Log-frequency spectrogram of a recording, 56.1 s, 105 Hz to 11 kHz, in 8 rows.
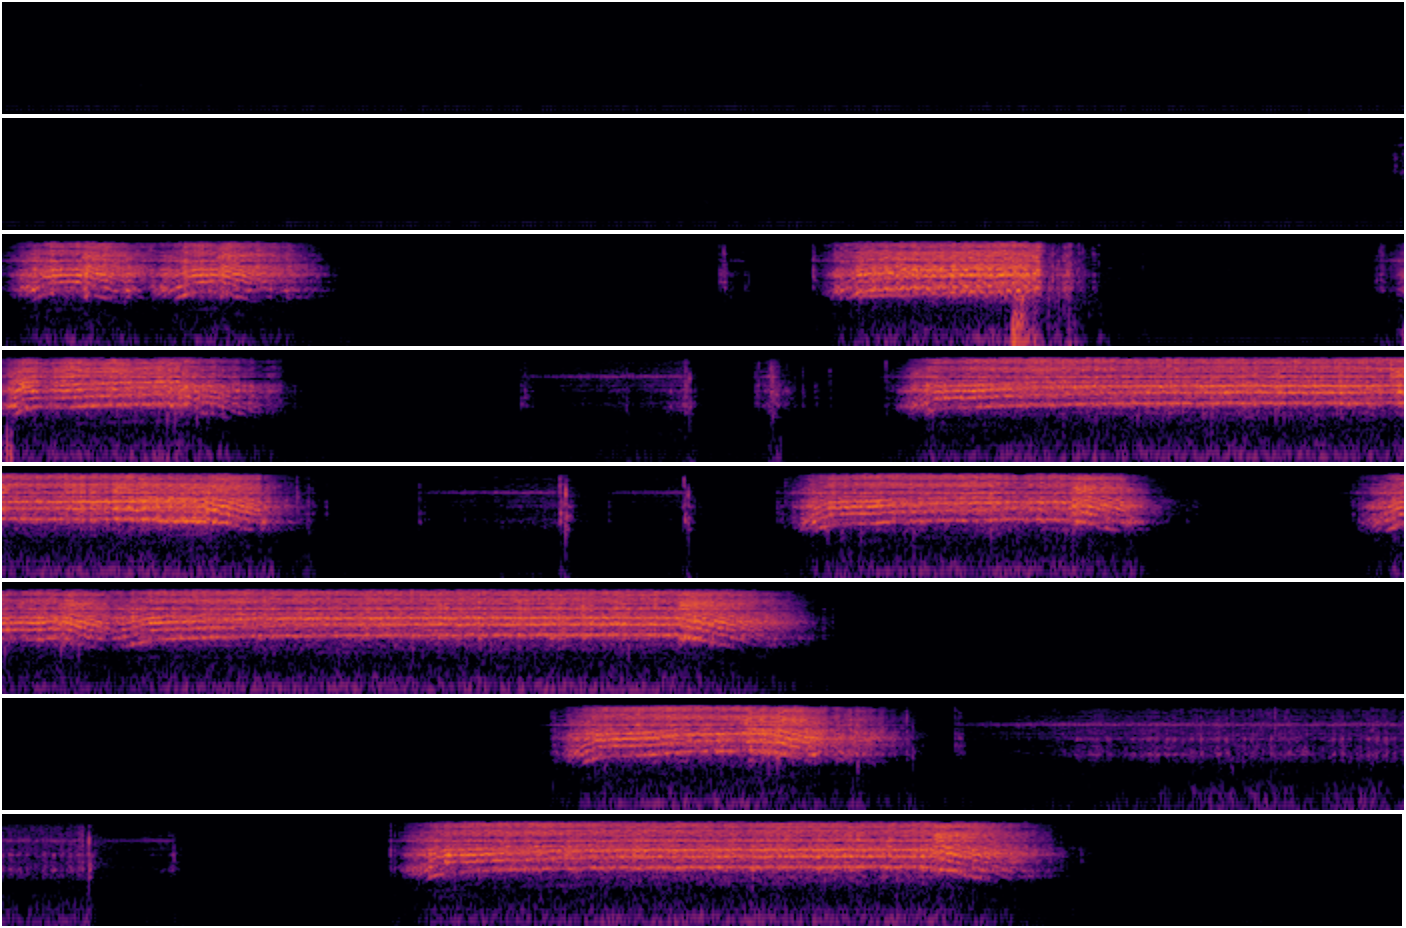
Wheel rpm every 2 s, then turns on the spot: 0, 0, 0, 0, 0, 0, 0, 40, 0, 70, 50, 10, 20, 150, 90, 0, 100, 50, 150, 70, 0, 0, 60, 30, 10, 30, 150, 10.
18-20 46-50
